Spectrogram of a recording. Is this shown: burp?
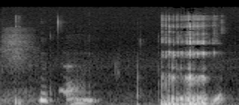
yes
